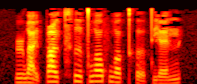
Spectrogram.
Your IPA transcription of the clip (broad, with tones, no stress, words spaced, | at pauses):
ɻwa̰˨˩ɪ̯pɑ˥˧ʊ̯ t͡sʰɹ̩˥˩t̪wɔ˥fwɔ˧˥ kʰɤ̰˨˩t̪jɛ˧˥n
